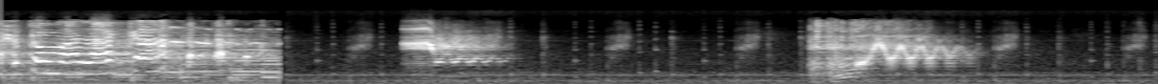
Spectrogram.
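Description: Lively comic music with cartoon sound effects that cuts off abruptly about two seconds in. Then come two short comic sound-effect bursts, the second sliding upward, with quiet between them.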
